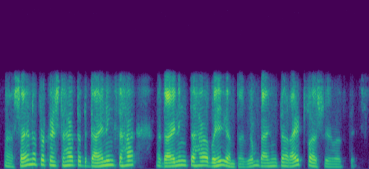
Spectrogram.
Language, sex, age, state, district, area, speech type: Sanskrit, male, 18-30, West Bengal, North 24 Parganas, rural, conversation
